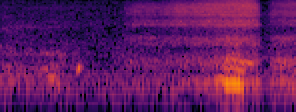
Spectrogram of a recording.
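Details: Sleeping, relaxed puppy: soft, wheezy, whistling breaths with a brief snort; light snoring.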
